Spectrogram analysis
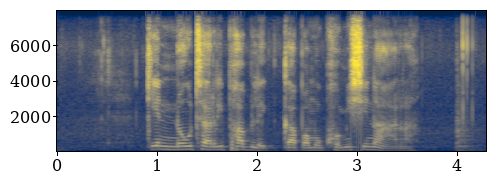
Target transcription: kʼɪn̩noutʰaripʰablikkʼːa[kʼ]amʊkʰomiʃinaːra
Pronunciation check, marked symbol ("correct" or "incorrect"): incorrect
